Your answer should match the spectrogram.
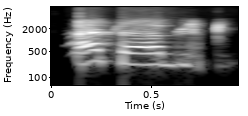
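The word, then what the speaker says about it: À table: brand is atab metro so there's a little accent on the a so it's like attab so it's something that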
